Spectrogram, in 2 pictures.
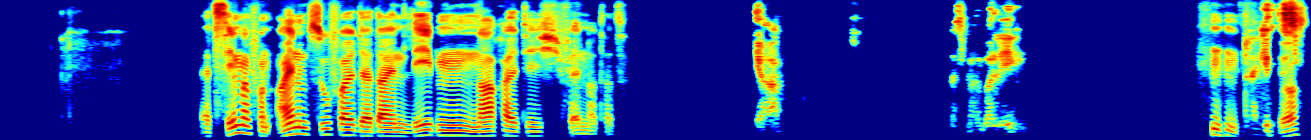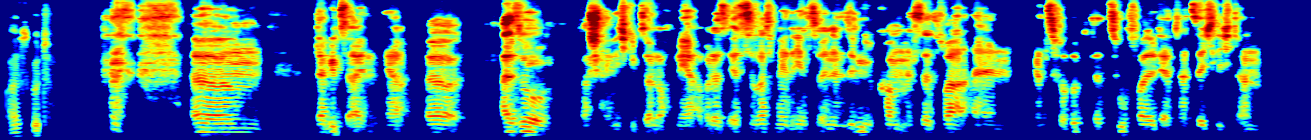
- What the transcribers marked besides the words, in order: other background noise; chuckle; distorted speech; chuckle
- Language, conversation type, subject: German, podcast, Kannst du von einem Zufall erzählen, der dein Leben verändert hat?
